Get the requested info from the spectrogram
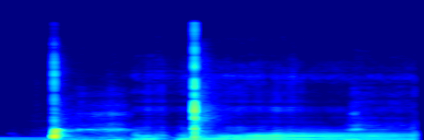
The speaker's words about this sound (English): Ready? We're going to clap it. Ready? Three, two, one.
